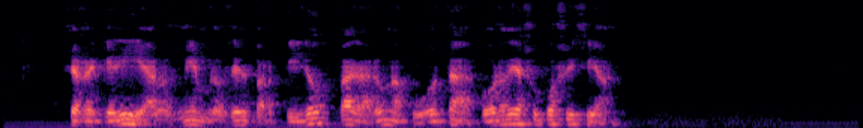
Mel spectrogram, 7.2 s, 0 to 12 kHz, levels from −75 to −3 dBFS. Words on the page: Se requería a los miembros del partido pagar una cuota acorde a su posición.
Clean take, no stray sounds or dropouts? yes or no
yes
